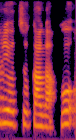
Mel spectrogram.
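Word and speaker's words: 流通科学: Nah, terus untuk universitas yang kiri atas ini dibacanya Ryutsukagaku.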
